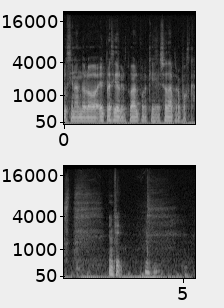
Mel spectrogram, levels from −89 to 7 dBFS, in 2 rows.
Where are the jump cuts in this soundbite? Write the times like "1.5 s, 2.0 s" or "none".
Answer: 1.1 s, 2.2 s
